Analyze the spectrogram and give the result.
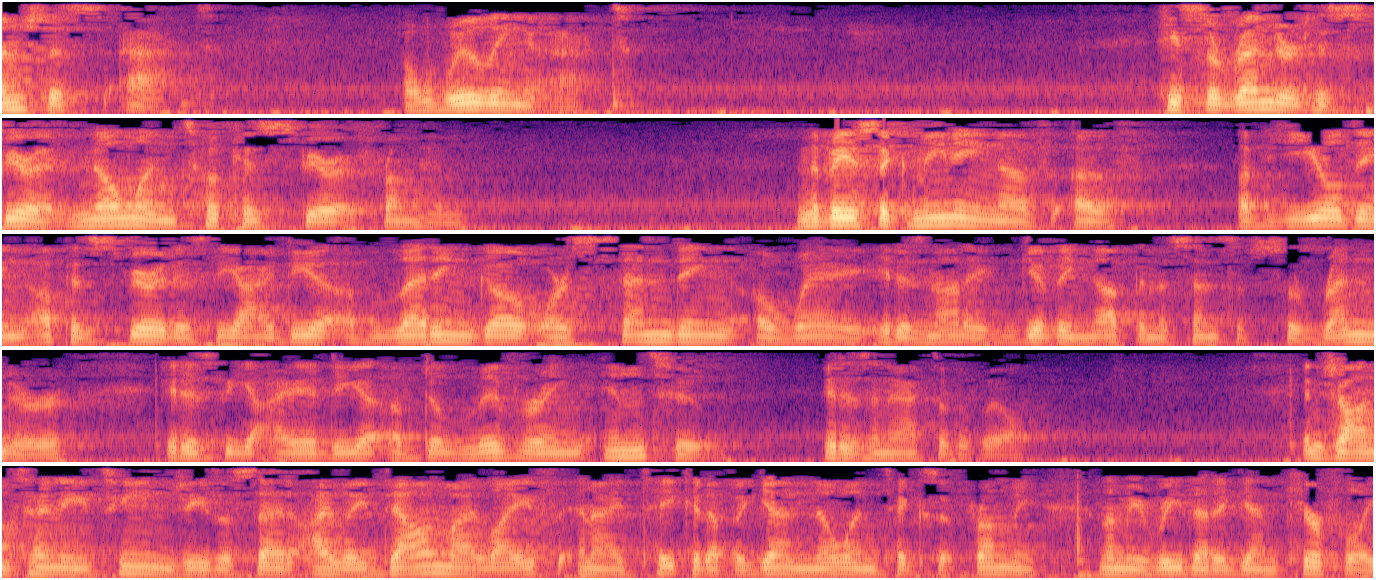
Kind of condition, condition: setting, large echoing room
